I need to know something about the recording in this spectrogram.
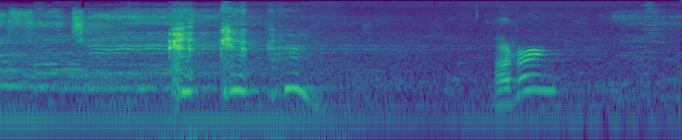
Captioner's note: throat clearing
